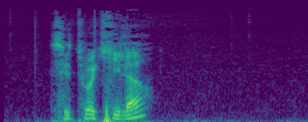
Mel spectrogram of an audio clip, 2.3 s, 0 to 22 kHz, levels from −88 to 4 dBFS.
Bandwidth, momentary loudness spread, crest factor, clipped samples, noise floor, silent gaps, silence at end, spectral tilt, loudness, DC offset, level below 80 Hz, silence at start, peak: 16 kHz; 9 LU; 20 dB; under 0.1%; -60 dBFS; none; 1.2 s; -5 dB/octave; -20 LUFS; under 0.1%; -32 dBFS; 0.4 s; -2 dBFS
